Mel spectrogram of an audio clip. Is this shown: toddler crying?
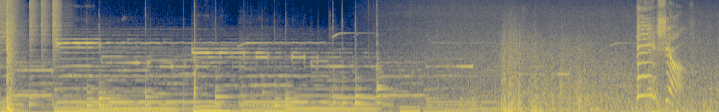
no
